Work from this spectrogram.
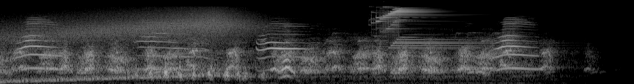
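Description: An 8-year-old female cat named Pecan, up for adoption, meows repeatedly and loudly up close. Her drawn-out, insistent cries overlap with more high-pitched mewing from other animals nearby.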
